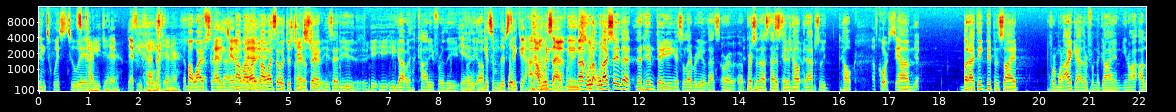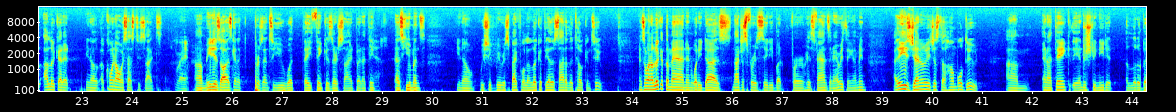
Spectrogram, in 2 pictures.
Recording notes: This week we are on location with one of the newest shoe and fashion stores located in Downtown San Angelo, TX, Publik Hype.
